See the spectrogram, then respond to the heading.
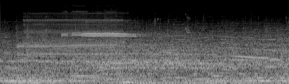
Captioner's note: buzzer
